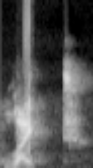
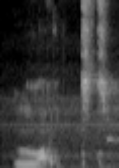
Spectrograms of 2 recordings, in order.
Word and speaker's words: liked: my students by saying, no, it's just the hard D. So liked, for example. So yeah, the students want to pronounce it as ed, and you just have to pretend it's just the D staring at you sometimes.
